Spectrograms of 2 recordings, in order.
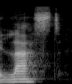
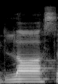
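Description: First: "last" with a short northern vowel; short-A "last", set down as one's own way. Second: "last" with the AH of "father"; long-A last. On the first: Shown as a demonstration. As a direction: say "last" with the A of "cat". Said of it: "and I would say last". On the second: Retold or imitated. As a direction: say "last" as "lahst". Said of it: "you would say last".

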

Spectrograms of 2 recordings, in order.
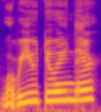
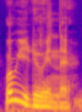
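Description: First: High-pitched, playful mock-nosy question; teasing question. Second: Said in the usual way. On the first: Same question asked twice, teasingly.

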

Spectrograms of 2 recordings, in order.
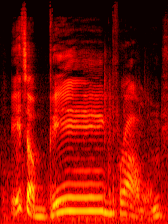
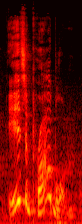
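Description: First: Long, drawn-out "big"; stress on BIG. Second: High-pitched, soft aside; understated admission. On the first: Movie critic admitting the flaw, hard stress on "big". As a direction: stretch "big" slowly and hold it high. Repeats it, stretching the key word. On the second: Understating, then intensifying the problem. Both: Real, not acted.

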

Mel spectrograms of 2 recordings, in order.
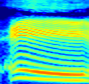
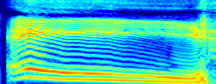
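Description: First: A loud, brash New York "Hey."; mock New York accent. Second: A hammed-up New York "Hey." punched louder; a light New Yorker "Hey."; mock New York accent. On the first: Retelling the charades slip, loud mock New York "Hey.". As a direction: bark a pushy New Yorker "Hey.". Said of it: "And she said". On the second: Retelling a charades round of accents, mock New York "Hey.". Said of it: "Skylar got Canada and she said".

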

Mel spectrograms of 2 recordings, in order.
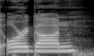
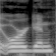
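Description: First: "Oregon" as OR-uh-gone, three syllables; alternative pronunciation. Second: "Oregon" as OR-gun, two syllables; speaker's chosen pronunciation. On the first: Host showing how others say it, "Oregon" said as OR-uh-gone. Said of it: "Some people say Oregon". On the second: Host picking a state pronunciation, "Oregon" said as OR-gun. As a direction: say "Oregon" with a reduced ending, like OR-gun. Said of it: "ten different ways that people say Oregon". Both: Shown as a demonstration.

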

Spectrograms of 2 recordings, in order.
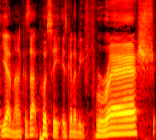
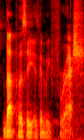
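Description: First: Slow, savouring each word; lightly voiced lad, slow and a bit louder; leering mate. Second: Said in the usual way. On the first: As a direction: drag out the line with a leer. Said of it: "He's like". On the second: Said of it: "restated plainly".

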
